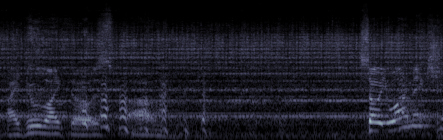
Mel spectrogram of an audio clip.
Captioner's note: laughing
